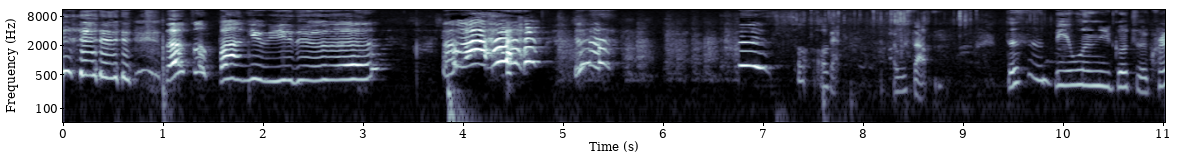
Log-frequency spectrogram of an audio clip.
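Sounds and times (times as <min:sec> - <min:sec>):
young child laughing: 0:00.0 - 0:01.0.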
